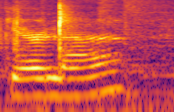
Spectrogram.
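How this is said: The name has a French-style pronunciation.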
